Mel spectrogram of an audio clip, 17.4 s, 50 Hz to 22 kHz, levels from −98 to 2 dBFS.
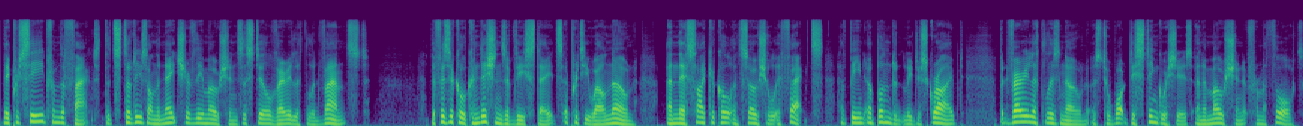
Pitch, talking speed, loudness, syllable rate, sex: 135 Hz, 180 wpm, -19 LUFS, 5.7 syllables/s, male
